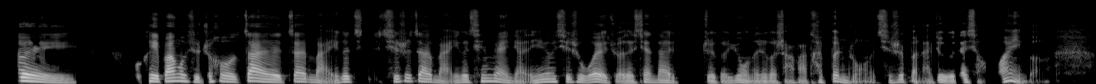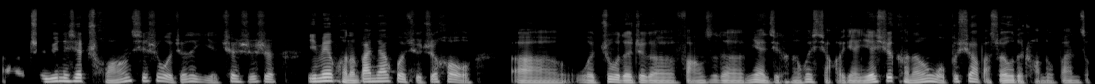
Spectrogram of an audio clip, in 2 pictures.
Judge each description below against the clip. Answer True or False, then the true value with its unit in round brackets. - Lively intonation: True (7.1 semitones)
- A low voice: True (105 Hz)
